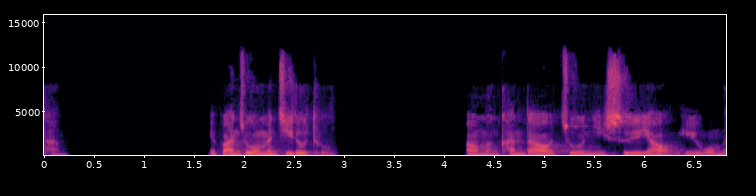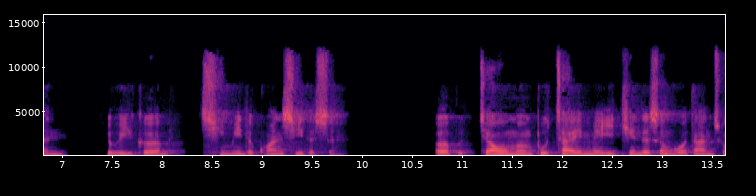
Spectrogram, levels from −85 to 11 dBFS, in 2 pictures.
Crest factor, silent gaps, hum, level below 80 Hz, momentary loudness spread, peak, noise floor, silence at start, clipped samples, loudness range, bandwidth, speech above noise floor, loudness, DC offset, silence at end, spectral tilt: 20 dB; 0.43-1.62 s, 3.09-4.20 s, 10.09-10.33 s, 10.50-10.73 s; none; -62 dBFS; 12 LU; -10 dBFS; under -90 dBFS; 0 s; under 0.1%; 3 LU; 13 kHz; over 61 dB; -28 LUFS; under 0.1%; 0 s; -4 dB/octave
